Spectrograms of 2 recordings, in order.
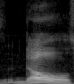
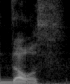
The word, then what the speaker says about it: Dulles: wasn't in uh I didn't know how to pronounce it I thought it was dolls but it's Dallas hmm all right so let's see I've never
